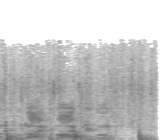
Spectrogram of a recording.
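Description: A person's voice speaking in short, drawn-out syllables, with a sharp knock near the end.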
